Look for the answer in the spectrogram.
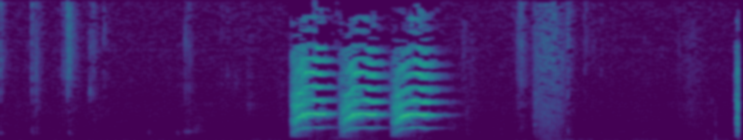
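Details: A blue-fronted amazon gives three nasal, ringing squawks in close succession, each rising then dipping, followed by a brief scratchy rasp, with faint low thumps in a quiet room.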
